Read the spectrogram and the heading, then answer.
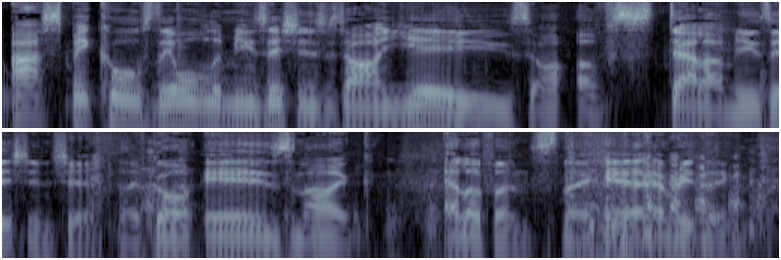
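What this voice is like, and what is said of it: British accent. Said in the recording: “must have been a British accent because I didn't catch a word of what you just said there”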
